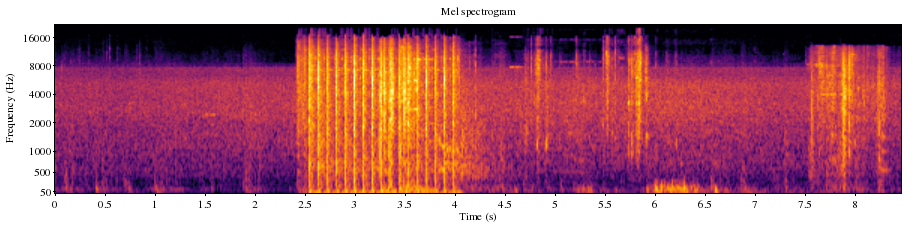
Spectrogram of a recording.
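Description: Gunfire in a video game: a rapid burst of automatic fire lasts over a second, then comes scattered distant shots and rumbling under a steady game ambience.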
